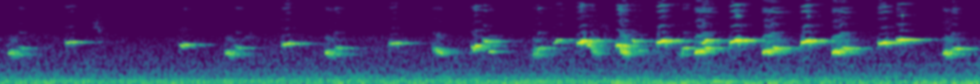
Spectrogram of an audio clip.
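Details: Sooty-headed bulbul morning song starting with spaced whistled notes, then building into a fast, dense burst of high and low whistles mixed with sharp ticks.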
